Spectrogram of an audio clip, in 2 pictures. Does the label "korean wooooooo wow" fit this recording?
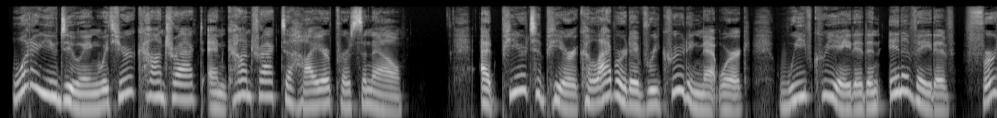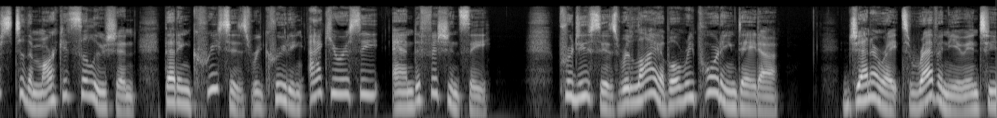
No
